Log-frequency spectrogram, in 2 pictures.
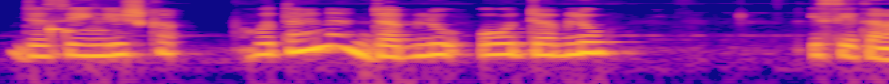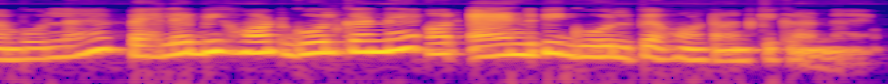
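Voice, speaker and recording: A woman teaching Quran pronunciation, explaining patiently and slowly modelling each letter sound, sometimes dropping to a soft whisper. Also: on the high side, lively intonation. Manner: drops to a soft whisper at times. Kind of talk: tajweed lesson.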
